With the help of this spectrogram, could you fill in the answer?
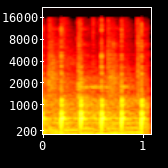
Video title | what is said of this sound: EL MEJOR JAMÓN COCIDO - Paso a paso - @MarcosSomana | ¿Cómo sé que llega al hueso? Porque se escucha básicamente cuando lo golpeo con la punta del cuchillo.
